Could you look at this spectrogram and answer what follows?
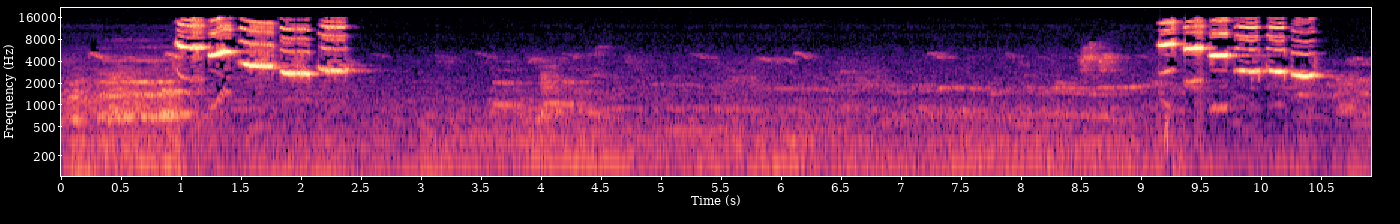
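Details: Bali sirdadu recorded wild in forest, used as a morning lure for caged birds: two separate falling phrases of high whistled notes, one near the start and one near the end, with quiet forest between.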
